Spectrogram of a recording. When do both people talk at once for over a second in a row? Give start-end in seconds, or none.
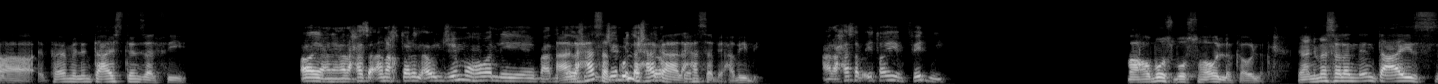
5.5-7.0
